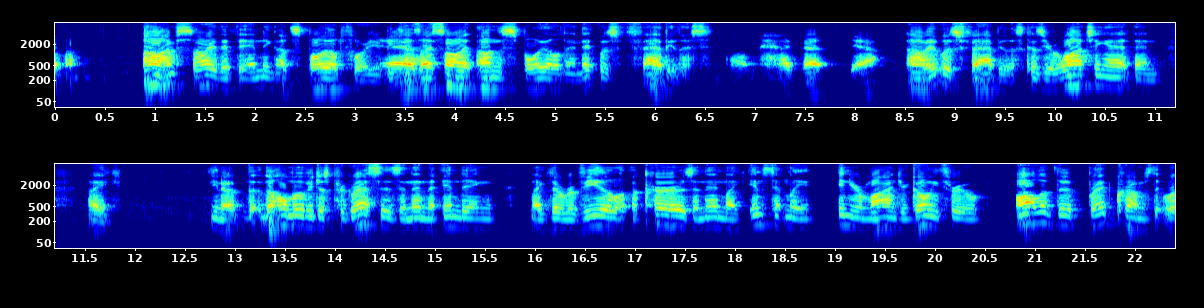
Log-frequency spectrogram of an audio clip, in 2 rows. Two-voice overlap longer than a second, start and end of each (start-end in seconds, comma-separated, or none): none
